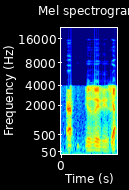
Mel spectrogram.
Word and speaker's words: Yazidis: I just don't know how to pronounce that. Yazidis, yeah.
